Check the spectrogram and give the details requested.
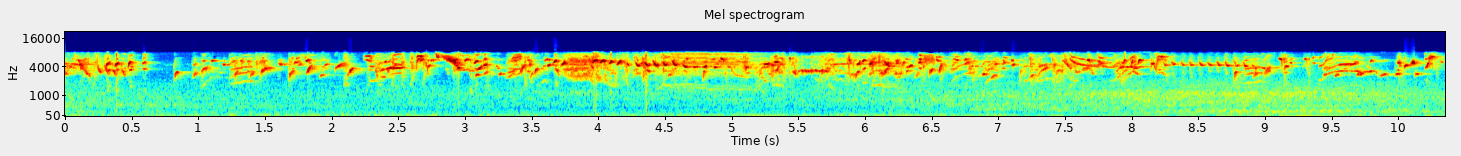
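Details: Common linnet, a caged young male, giving a long winter descant: sustained twittering of rapid chirps, buzzy rolls and brief trills, without a break.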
